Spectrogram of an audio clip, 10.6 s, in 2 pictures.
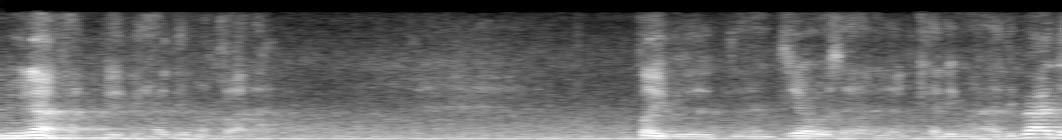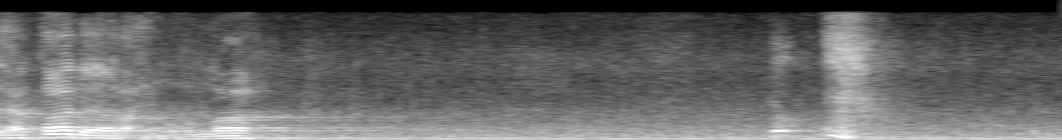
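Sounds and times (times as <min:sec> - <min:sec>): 
speech: 0:00.0 - 0:01.5, 0:03.2 - 0:06.8
quiet steady hum: 0:00.0 - 0:10.6
person sneezing: 0:09.2 - 0:09.9.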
